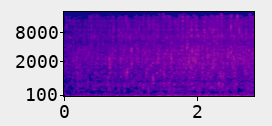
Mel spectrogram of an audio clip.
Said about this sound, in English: As you get into this space, you can hear a small running water sound.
